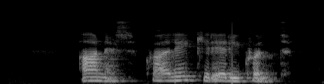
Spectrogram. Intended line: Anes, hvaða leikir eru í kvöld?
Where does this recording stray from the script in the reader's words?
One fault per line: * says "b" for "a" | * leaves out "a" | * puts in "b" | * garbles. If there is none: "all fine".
all fine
